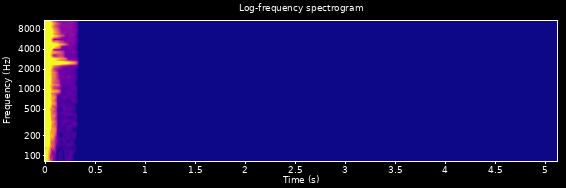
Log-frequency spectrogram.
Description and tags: Bottle clink
SFX - Tapping a Black Label Beer (Kort) bottle against a big rock, recorded outside with a Zoom H6.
